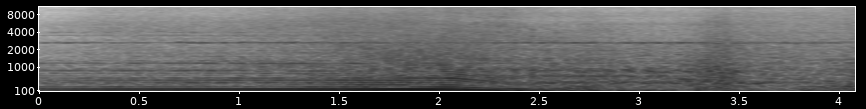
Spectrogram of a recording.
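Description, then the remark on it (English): A steady boat engine drones, then winds down in pitch and cuts out about halfway through, leaving only a soft, airy background hiss. “The sound of the boat cut out. It had stopped.”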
